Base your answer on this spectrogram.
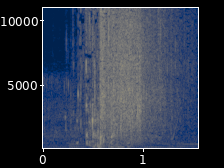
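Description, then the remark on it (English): A single sudden splash of water, a loud whooshing burst that swells quickly and then trails off over about half a second, with no voices. “Then you're startled awake by a splash of water.”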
